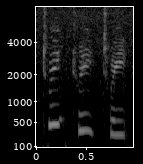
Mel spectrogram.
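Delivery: high chirpy tweets; tweeting bird. Pretend. Reading to a child, bird tweets high. Bird noise in bedtime book.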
